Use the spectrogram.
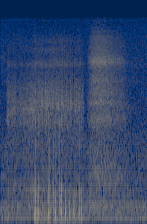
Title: Boof the Bulldog snoring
